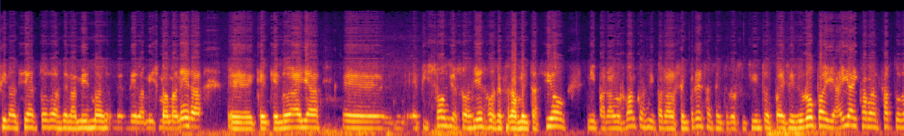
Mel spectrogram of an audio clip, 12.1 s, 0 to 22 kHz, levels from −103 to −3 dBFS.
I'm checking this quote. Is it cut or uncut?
uncut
